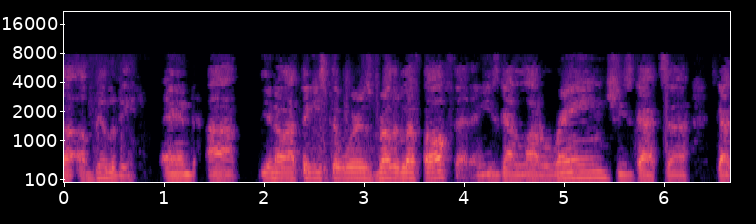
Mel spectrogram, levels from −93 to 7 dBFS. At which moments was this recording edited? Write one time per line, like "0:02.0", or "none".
0:01.3
0:02.7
